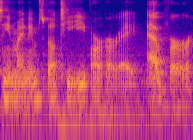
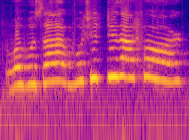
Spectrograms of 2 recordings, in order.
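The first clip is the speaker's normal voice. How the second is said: high, raised-pitch startled question; startled protest; 8 semitones higher, 4 dB louder than usual. Real, not acted. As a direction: demand an explanation, pitch climbing. Reacting to sudden game event.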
